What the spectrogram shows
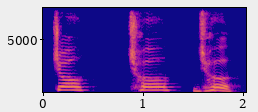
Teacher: स्पर्श संघर्षी व्यंजन वर्ण के उच्चारण से पूर्व मुख्य अंगों का स्पर्श व बाद में घर्षण होने पर उच्चारित होने वाले व्यंजन स्पर्श संघर्षी व्यंजन की श्रेणी में आते हैं।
